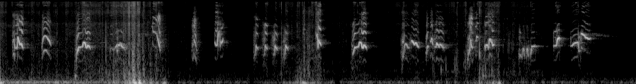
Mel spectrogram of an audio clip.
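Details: Sooty-headed bulbul in lively ngelowo singing: a rapid series of sharp, bubbling notes and chirps, some rising and whistled, delivered in quick bursts with short gaps and a rustling noise early on.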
